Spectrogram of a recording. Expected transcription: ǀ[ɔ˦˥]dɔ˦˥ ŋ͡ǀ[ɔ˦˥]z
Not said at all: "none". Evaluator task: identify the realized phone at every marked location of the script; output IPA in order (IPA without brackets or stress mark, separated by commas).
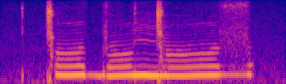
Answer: ɔ˦˥, ɔ˦˥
